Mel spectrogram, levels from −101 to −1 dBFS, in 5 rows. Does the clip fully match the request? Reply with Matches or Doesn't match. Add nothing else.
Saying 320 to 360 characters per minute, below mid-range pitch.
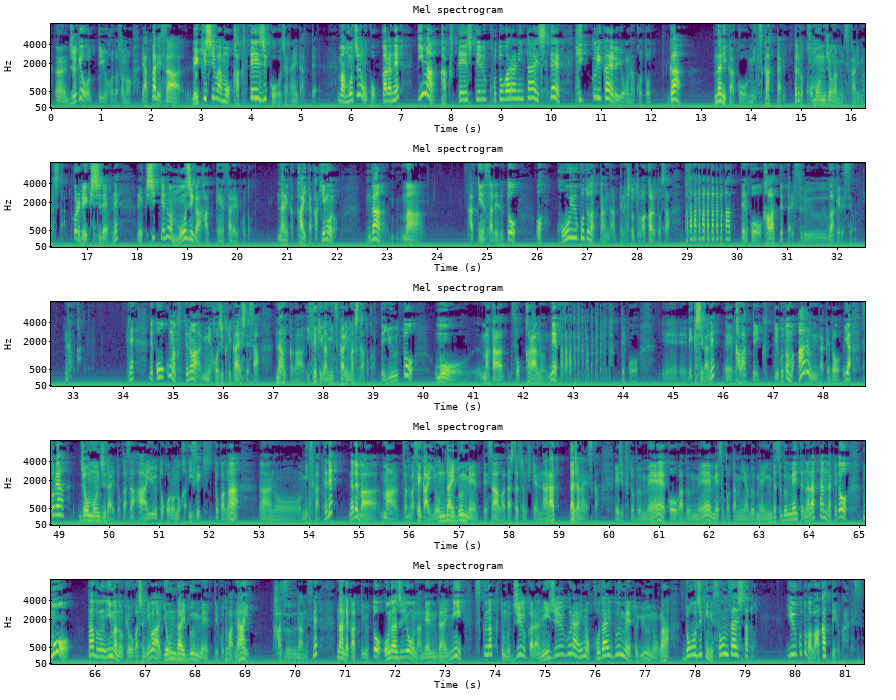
Matches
